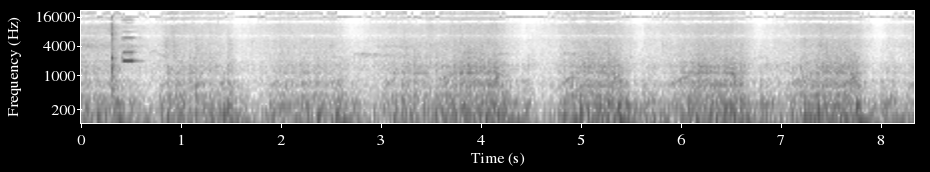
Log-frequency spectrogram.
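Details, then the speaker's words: GE top-load washer after motor replacement, diagnostic mode load test: fast agitate with short even back-and-forth surges about once a second, quiet motor hum and water swish, no grinding; normal. "a fast agitate"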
